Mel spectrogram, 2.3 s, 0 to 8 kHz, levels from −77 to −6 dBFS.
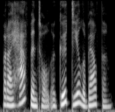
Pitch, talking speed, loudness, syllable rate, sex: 200 Hz, 260 wpm, -18 LUFS, 5.0 syllables/s, female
